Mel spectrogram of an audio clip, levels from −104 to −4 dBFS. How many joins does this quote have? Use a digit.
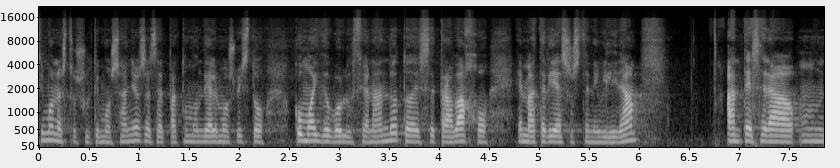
0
